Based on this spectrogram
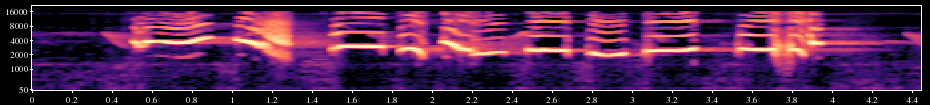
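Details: Oriental magpie-robin, called kacer, giving gacor song that shows its repertoire. It starts with a fluty rising whistle and a harsh buzz, then runs through a string of level whistled notes and ends with a crackling flourish.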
